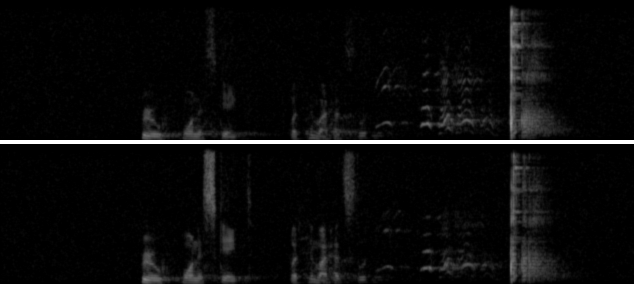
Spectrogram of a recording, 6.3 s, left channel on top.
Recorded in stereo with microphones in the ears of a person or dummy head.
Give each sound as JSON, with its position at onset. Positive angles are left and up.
{"t": 1.4, "sound": "a man speaking", "side_deg": -65, "distance_m": 0.8}
{"t": 3.8, "sound": "laughter", "side_deg": 85, "distance_m": 4.0}
{"t": 5.1, "sound": "breaking glass", "side_deg": 60, "distance_m": 5.0}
